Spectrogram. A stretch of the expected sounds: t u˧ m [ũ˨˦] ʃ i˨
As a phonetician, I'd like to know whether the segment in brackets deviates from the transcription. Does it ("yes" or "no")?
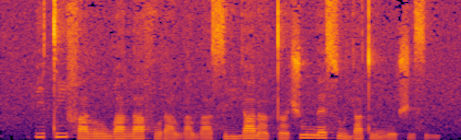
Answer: yes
